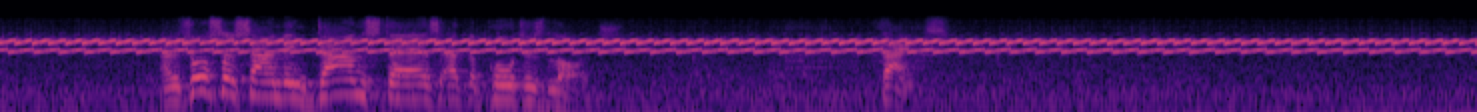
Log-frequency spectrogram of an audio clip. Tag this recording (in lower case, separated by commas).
speech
